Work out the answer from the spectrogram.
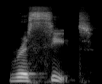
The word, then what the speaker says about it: receipt: pronunciation different from spelling you cannot look at a word and pronounce it based on spelling you can guess the pronunciation and you may be right but you could be totally wrong like in this case so the pronunciation is always in every case receipt receipt all right okay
